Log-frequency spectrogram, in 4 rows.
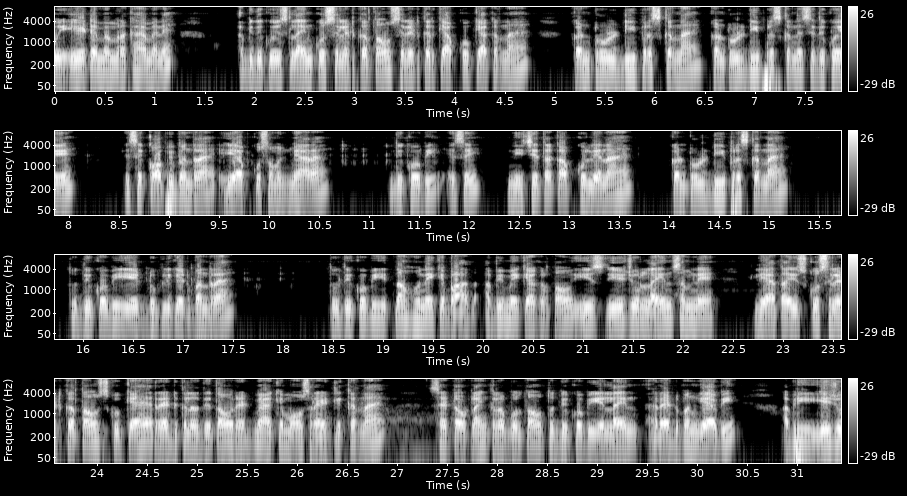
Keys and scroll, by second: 6.5 ctrl+d, 14.5 ctrl+d.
